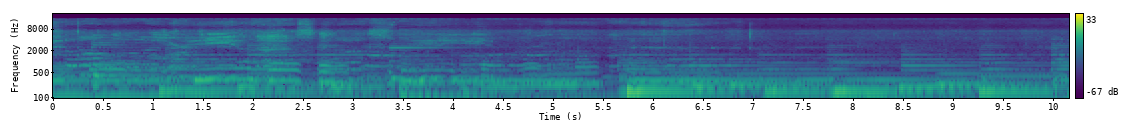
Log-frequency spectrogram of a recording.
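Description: A children's choir singing a song over instrumental accompaniment.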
